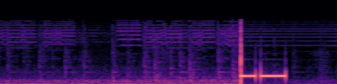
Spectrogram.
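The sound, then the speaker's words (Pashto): Telephone busy signal after a phone call is cut off: faint line noise, then two loud, steady mid-pitched beeps in quick succession. “تاسو ټلیفون کټ شو نو موږ مجبوري بل ملګری ته نوبات ورکو”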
